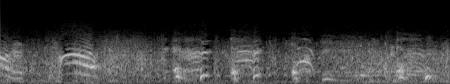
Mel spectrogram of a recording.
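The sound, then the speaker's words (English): Water splashes and churns as a person thrown over the side of a boat thrashes in the river, with excited shouting voices over the noise throughout. “Hey, I'm in the river.”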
